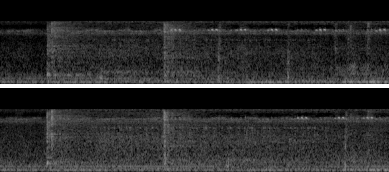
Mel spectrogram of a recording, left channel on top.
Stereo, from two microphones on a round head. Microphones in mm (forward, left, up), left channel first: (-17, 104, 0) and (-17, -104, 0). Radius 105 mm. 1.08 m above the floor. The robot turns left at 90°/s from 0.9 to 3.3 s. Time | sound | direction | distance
0.5 | a camera shutter | 80° right | 1.8 m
